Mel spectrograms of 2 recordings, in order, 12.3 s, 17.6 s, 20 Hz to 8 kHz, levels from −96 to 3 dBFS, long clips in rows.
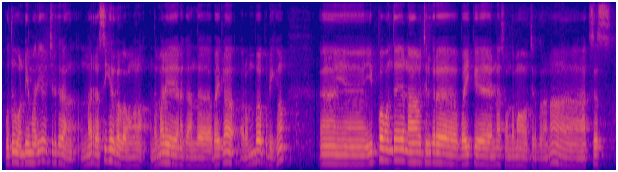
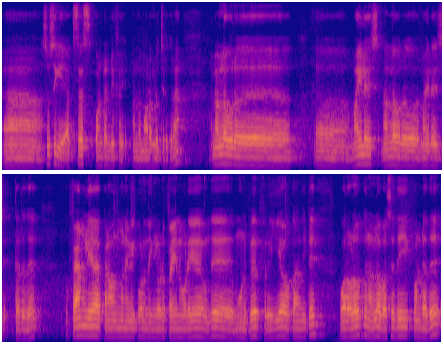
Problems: none marked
